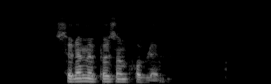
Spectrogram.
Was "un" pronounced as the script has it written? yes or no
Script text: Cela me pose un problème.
yes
